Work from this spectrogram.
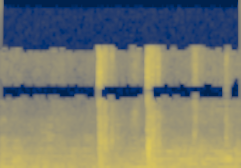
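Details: Agitated, raging cattle watched by local residents: a sustained, even, low moo running throughout, broken by two sharp knocks, with crowd noise behind.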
